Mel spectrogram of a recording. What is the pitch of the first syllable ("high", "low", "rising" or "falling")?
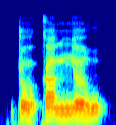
low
